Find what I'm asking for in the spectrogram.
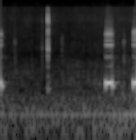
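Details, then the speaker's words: Bounty Hunter Tracker IV metal detector in all-tone mode: a solid, repeatable tone of three short even beeps on each sweep, indicating a possible coin. "I'm in all tone mode and I'm getting a solid tone. This one might be a potential coin."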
